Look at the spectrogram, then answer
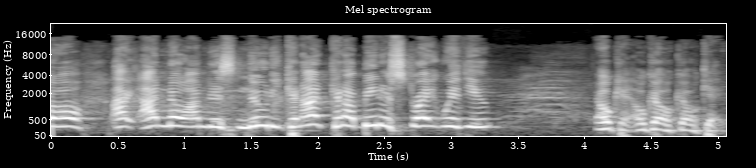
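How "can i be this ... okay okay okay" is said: ordinary delivery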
